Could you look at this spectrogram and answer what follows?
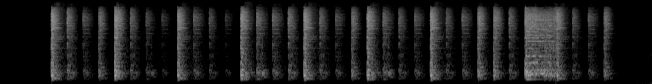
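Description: A crisp hi-hat loop ticks in a steady, swung rhythm with a gritty, slightly dusty texture, broken by a short open-hat wash near the end.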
